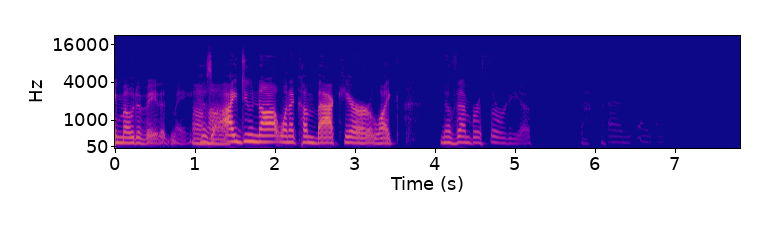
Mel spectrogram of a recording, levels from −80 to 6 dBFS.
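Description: From 3.68 s, just after "come back here like", the speech's smooth fade-out develops truncation distortion. The level steps fit about 10-bit resolution without dither. From 4.7 s to 7.82 s it is at its worst and sounds gritty, and the waveform shows square steps and the spectrogram broadband hash.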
